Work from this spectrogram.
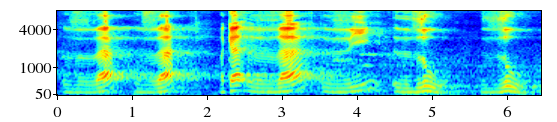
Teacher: Nah, di sini kita usahakan membacanya dengan dza. Bagaimana huruf dzal, yaitu ujung lidah kita usahakan tempelkan dengan gigi 2 kita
